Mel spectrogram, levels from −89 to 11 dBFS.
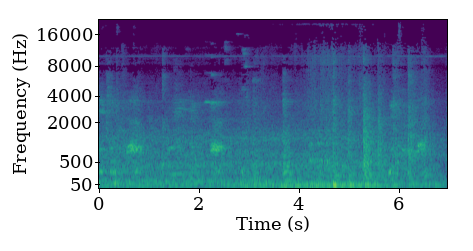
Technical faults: MP3 compression

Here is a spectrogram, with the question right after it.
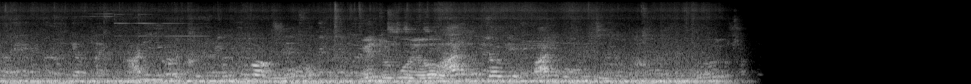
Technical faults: none

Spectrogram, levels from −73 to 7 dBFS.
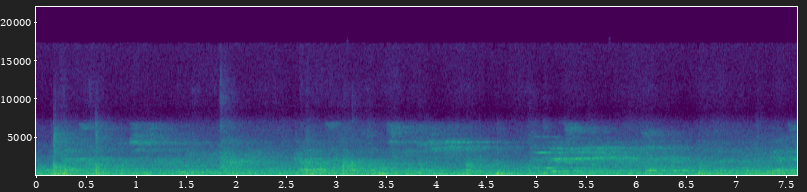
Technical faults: none

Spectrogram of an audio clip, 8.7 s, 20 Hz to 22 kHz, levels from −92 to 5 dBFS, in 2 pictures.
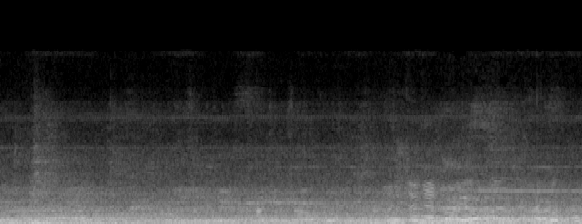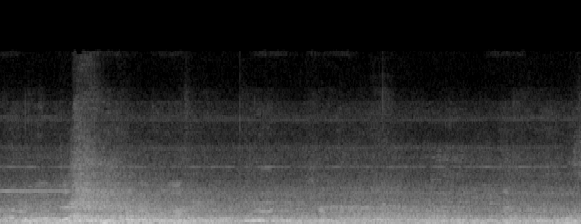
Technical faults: none

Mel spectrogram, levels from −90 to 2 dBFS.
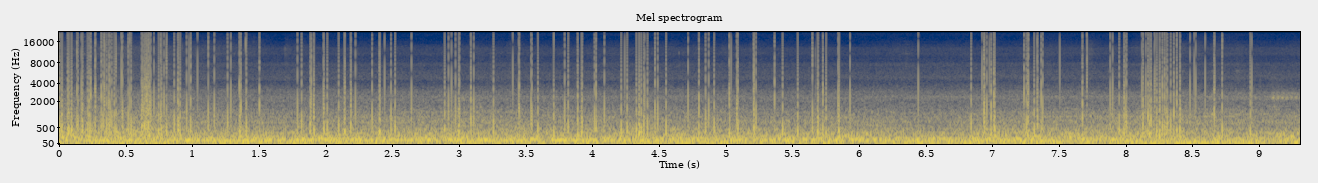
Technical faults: integer overflow

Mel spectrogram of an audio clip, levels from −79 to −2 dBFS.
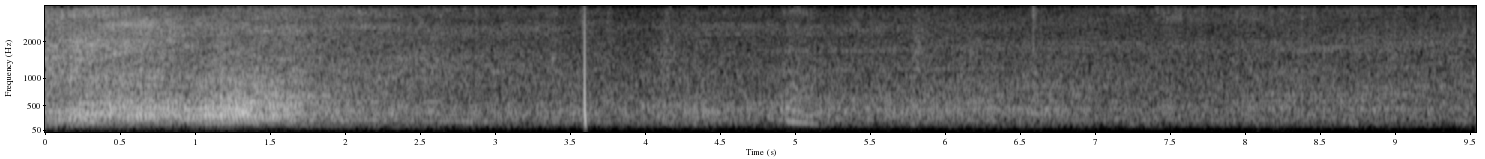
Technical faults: none

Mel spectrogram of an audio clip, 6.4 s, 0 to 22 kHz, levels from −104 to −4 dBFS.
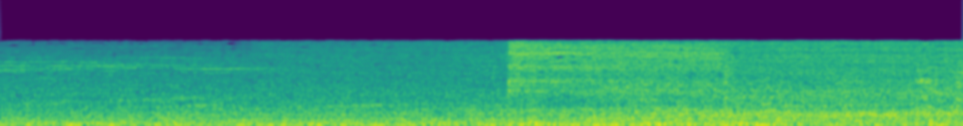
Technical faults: MP3 compression

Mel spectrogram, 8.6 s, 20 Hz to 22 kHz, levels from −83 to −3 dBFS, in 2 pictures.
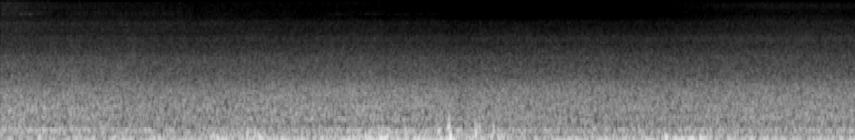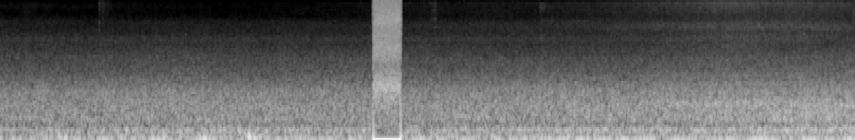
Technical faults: file tags played as audio

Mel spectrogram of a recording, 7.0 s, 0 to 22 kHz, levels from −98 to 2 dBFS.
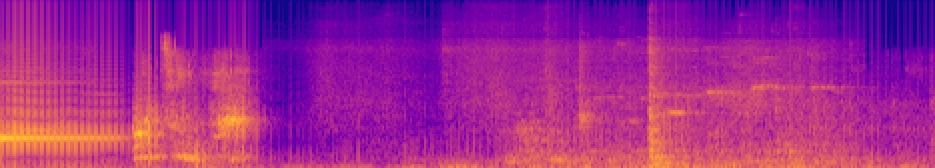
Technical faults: buffer tearing; Bluetooth SBC bit pool drop

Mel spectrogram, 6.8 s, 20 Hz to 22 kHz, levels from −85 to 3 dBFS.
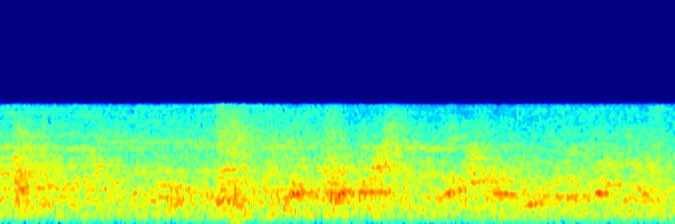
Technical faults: none

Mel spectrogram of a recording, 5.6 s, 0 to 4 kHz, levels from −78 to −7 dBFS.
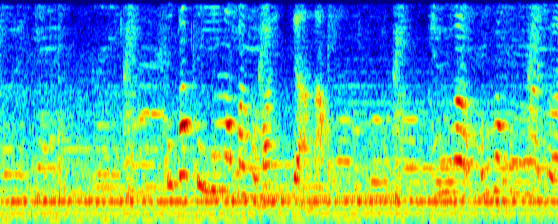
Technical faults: none

